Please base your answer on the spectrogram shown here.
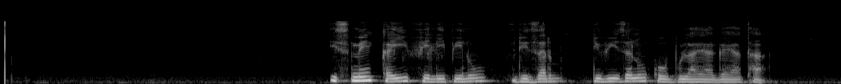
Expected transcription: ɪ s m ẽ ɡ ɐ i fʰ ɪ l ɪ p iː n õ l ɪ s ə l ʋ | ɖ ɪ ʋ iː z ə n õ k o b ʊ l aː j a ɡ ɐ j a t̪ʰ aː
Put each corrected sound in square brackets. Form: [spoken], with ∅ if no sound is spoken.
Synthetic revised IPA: ɪ s m ẽ [k] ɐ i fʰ ɪ l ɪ p iː n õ [ɾ] ɪ [z] ə [ɾ] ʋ | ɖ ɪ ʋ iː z ə n õ k o b ʊ l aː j a ɡ ɐ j a t̪ʰ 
